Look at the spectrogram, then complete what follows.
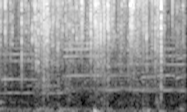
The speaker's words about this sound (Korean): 비닐 펼치는 소리가 좀 작지만 아무튼 비닐을 제가 펼치고 있습니다.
